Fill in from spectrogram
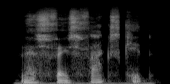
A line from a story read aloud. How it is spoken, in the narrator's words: she muttered ruefully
